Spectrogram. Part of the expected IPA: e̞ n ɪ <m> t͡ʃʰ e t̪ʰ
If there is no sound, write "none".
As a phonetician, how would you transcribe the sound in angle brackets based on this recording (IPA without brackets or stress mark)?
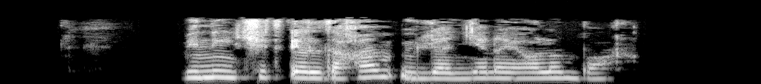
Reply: ŋ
